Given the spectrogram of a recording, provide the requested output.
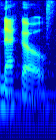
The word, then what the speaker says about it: Nico: It's like the actual, like, her name is Cat in Japanese, but it is actually pronounced Neko. But I've always pronounced it Nico because I was a fucking weeb. And it feels weird to say her name differently just because it's supposed to be pronounced Neko.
